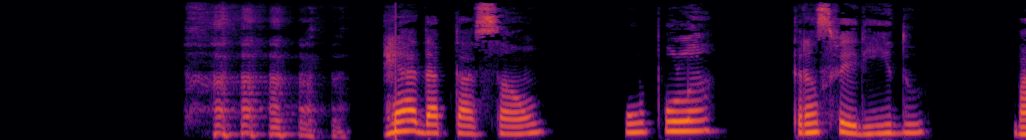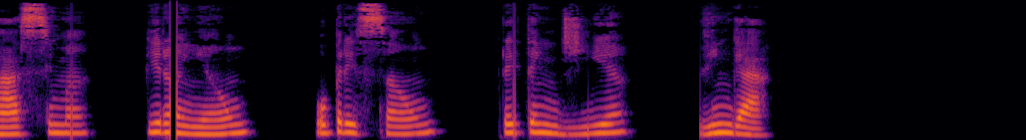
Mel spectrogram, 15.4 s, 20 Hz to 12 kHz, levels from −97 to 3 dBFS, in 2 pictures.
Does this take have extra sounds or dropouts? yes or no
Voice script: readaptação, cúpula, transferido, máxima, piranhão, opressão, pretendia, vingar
yes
